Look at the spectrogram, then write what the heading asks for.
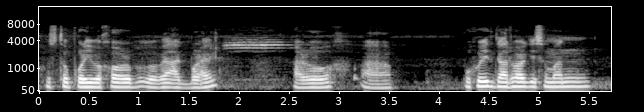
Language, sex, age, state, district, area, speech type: Assamese, male, 30-45, Assam, Darrang, rural, spontaneous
